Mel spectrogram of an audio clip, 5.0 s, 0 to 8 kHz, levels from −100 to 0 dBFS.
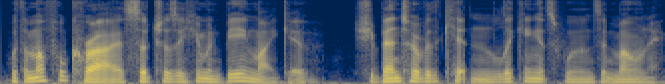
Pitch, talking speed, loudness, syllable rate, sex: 95 Hz, 255 wpm, -23 LUFS, 6.0 syllables/s, male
